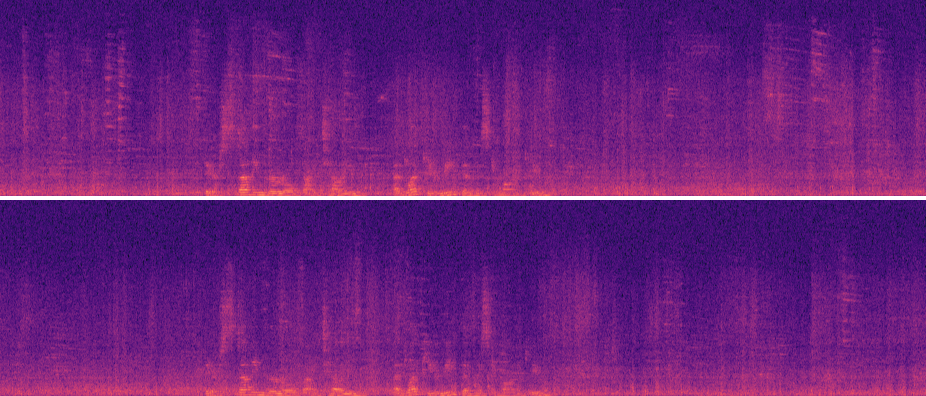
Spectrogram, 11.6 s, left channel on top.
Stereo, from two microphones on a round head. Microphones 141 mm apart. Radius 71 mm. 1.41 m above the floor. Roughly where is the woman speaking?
Left.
